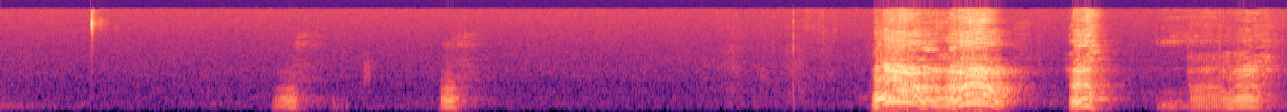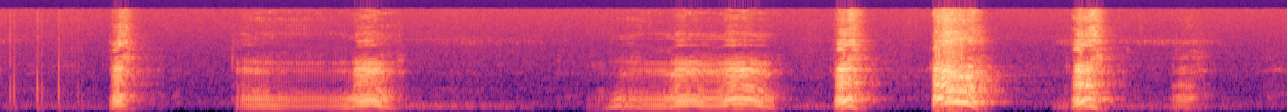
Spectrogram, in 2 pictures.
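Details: Playing Basset Hounds, more than one dog: a few faint yips first, then bursts of loud, deep barks mixed with wavering, moaning growl-howls and sharp yaps in quick succession.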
